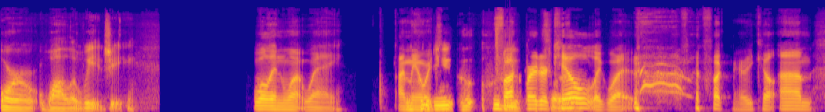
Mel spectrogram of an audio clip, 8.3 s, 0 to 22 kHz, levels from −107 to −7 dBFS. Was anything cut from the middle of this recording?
no; 0 cuts

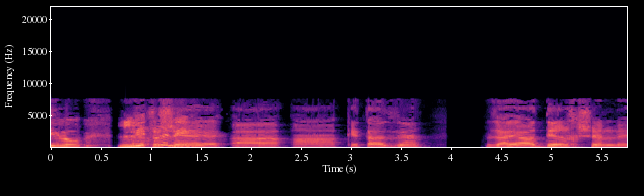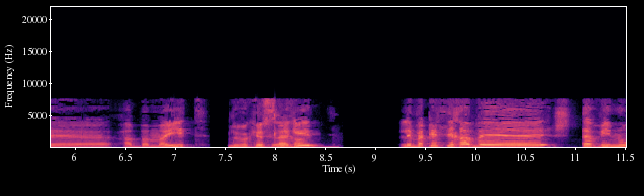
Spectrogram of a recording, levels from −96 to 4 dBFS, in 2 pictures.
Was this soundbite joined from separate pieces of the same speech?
no; 0 cuts

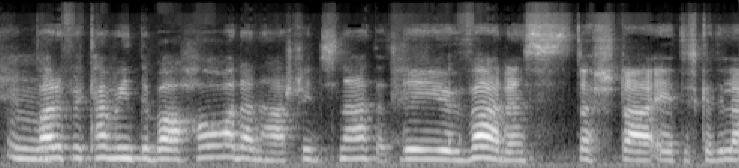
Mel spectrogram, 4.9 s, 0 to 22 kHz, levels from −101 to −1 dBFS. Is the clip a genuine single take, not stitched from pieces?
no; 1 cut; at 2.6 s

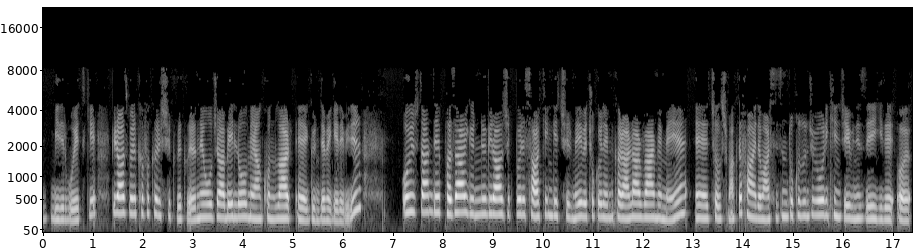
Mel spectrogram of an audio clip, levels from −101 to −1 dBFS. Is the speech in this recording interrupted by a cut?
no; 0 cuts

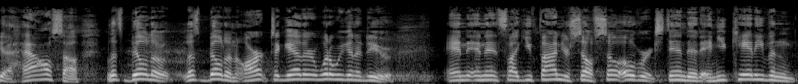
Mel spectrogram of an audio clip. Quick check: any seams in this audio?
no; 0 cuts

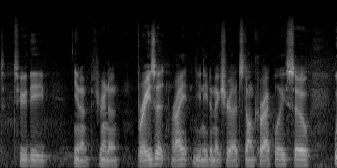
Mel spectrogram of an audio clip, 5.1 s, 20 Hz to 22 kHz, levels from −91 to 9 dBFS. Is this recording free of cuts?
yes; 0 cuts

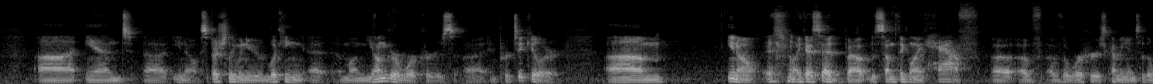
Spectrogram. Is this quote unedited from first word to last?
yes; 0 cuts

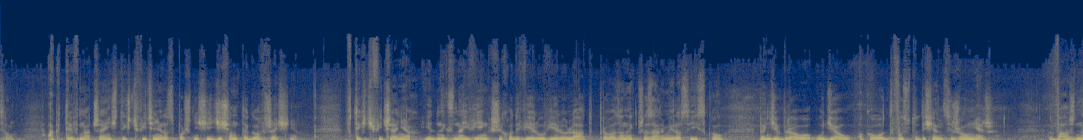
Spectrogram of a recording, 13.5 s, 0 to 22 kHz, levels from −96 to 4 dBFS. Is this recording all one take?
yes; 0 cuts

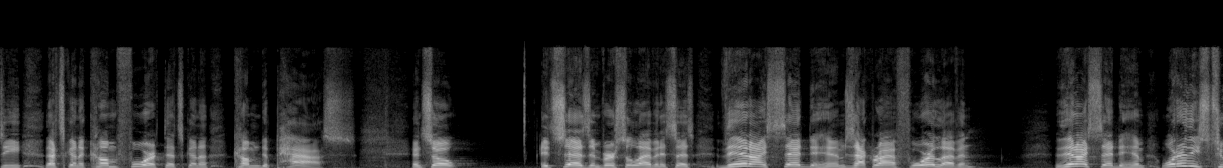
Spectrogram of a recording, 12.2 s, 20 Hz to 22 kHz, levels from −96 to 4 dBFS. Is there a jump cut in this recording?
no; 0 cuts

